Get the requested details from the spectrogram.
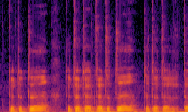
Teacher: A lot of rising intonations at the end of clauses, which isn't overly natural.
